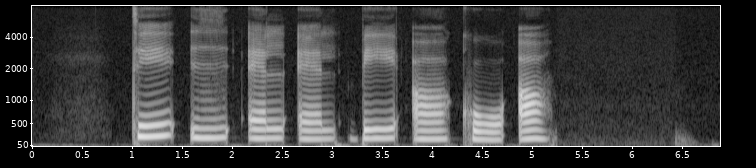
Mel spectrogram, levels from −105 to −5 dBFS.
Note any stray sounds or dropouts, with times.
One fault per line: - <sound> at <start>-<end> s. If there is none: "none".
none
